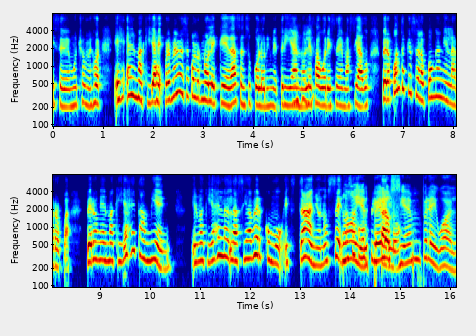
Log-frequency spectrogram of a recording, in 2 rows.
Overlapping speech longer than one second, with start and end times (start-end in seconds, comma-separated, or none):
13.8-15.1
